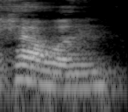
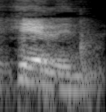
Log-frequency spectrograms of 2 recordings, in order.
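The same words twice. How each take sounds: First: The name is said in a standard accent. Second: The name is said in a country accent.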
